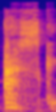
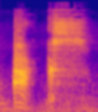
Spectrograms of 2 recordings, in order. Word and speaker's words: ask: I say let me ask you something how do you pronounce this word a the proper pronunciation of that word is ask not asks a k ask not a x e a now ask means to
